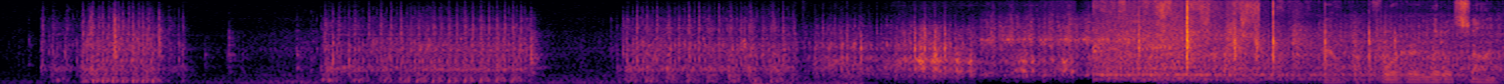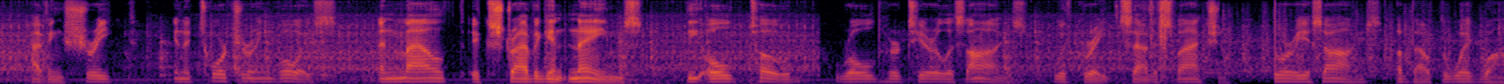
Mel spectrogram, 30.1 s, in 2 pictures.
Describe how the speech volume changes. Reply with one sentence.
The loudness of the speech goes up, then down.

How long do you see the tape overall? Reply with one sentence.
You can hear the tape for 2 seconds altogether.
